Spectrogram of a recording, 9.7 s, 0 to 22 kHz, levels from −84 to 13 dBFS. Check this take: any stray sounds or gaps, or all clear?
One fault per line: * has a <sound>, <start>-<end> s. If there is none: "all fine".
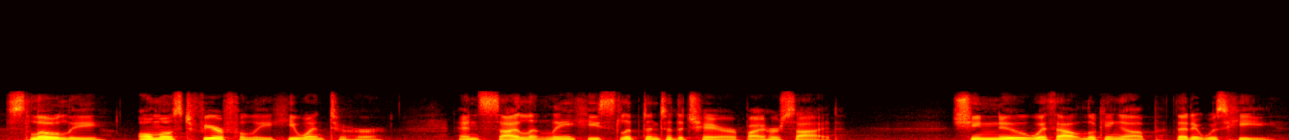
all fine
